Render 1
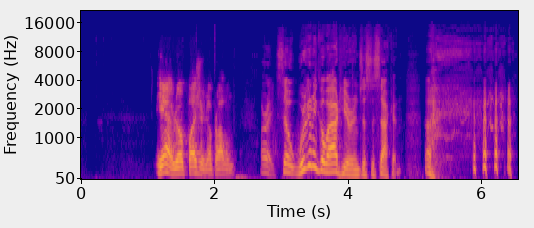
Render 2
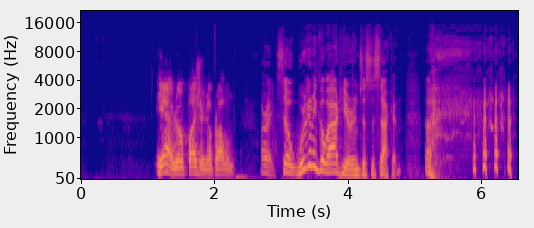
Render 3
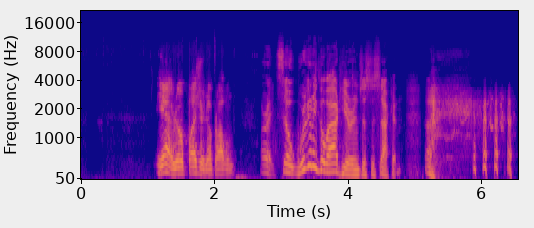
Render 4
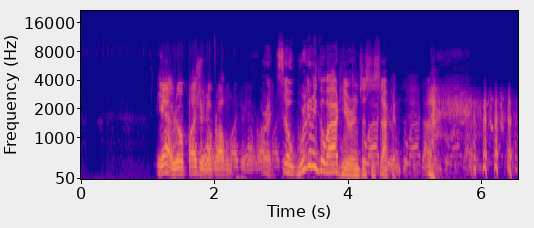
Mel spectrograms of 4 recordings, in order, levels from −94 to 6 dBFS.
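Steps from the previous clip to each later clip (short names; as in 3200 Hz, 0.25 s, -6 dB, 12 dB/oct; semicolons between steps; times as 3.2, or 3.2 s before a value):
notch 610 Hz, Q 12; compressor 2.5:1, threshold -22 dBFS, peak gain reduction 6 dB
transient shaper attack -10 dB, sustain -6 dB; low-pass sweep 8600 Hz -> 1800 Hz, 2.35–6.22
band-limited delay 0.62 s, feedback 42%, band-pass 520 Hz, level -10 dB; gain +2.5 dB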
